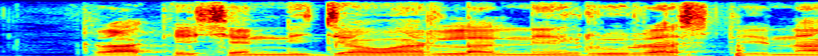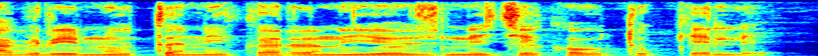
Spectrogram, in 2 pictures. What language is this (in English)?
Marathi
